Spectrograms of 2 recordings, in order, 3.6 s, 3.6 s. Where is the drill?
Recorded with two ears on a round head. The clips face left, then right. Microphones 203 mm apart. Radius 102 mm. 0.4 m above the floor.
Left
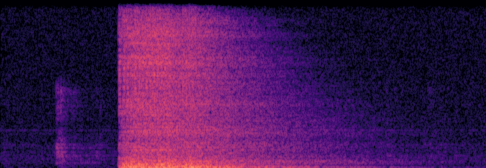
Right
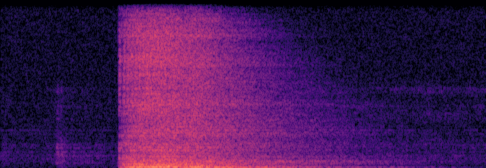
35° left (ahead or behind), 6 m.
